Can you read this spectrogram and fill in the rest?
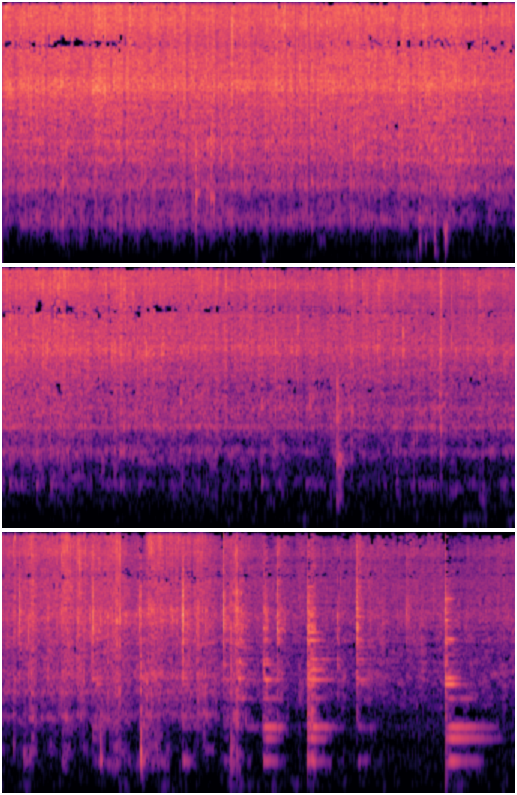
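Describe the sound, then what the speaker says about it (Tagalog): Sardines sauté in a hot pan with a steady, close sizzle. Sharper clinks and scrapes of stirring follow toward the end, with no voice. "habang ginigisa natin yung sardinas"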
